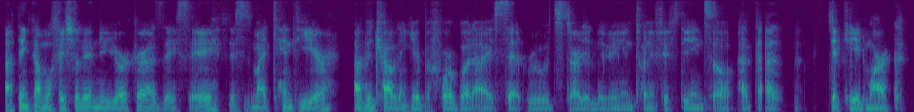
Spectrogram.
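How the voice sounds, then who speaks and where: Jamaican guy, really deep voice, bit husky, chatty fitness guest who laughs a lot. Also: flat delivery, a little fast, dry recording. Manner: reflective, laughs often. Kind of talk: interview, personal story.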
